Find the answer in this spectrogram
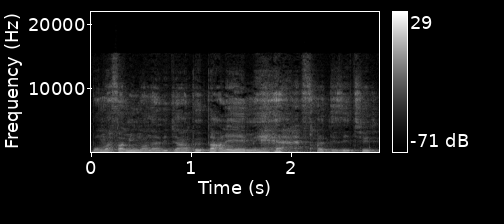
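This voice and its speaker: There is audible room echo around a man's voice. Noticeable background noise is also present. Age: 30s. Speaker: school librarian teacher. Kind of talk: interview. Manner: halting; enthusiastic.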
